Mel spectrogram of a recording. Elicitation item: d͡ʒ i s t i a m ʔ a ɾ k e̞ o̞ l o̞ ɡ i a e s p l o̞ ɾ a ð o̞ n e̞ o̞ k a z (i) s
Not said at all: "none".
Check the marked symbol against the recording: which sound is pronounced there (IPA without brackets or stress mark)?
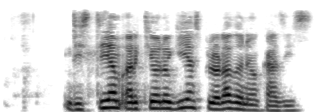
i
